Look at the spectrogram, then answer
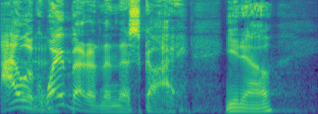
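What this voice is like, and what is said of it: Impression of Dave Portnoy. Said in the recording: “it's a good impression”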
